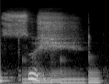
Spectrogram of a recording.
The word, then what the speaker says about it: Sush: Today, we have someone whose name rhymes with push. Let me introduce you to Sush.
